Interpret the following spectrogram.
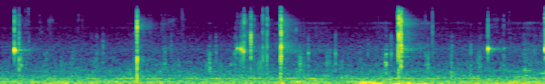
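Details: A lionhead-Dutch mixed-breed rabbit chews close up, with sharp crunching clicks and soft munching in a quiet room.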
